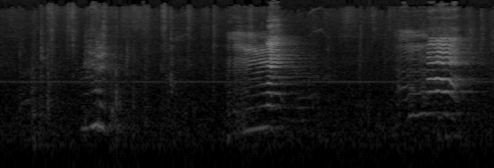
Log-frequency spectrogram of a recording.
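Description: animal, goats bleating

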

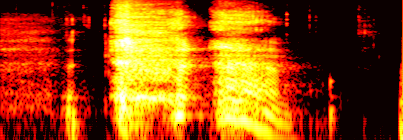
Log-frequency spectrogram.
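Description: human body sound, throat clearing

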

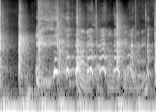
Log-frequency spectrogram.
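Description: crowd, applause

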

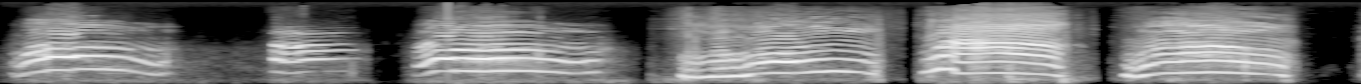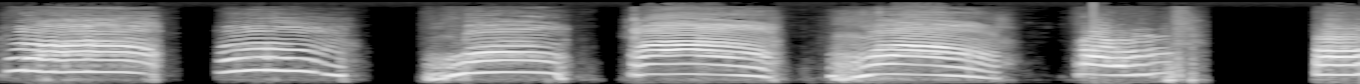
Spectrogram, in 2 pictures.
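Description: animal, cat meowing in reply

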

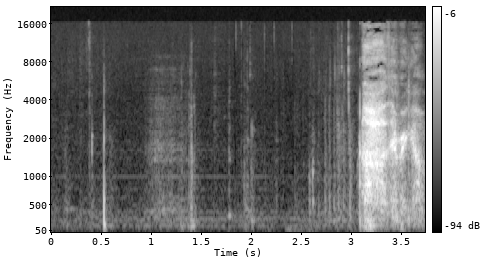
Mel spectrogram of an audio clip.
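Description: food or drink, sipping a drink

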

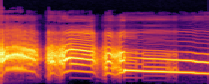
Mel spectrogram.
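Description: bird, rooster crowing

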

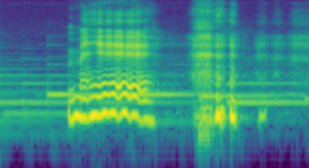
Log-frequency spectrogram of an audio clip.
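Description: animal, sheep bleating

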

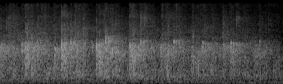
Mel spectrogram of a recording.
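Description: crowd, audience clapping hands

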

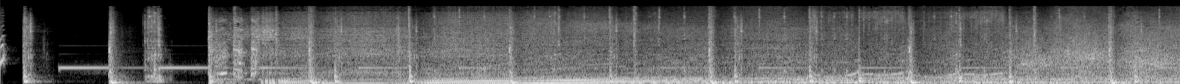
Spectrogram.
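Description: vehicle, car driving

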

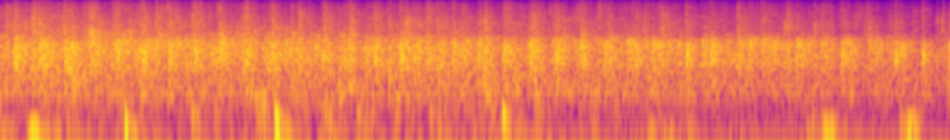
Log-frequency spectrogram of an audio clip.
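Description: crowd, audience round of applause

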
